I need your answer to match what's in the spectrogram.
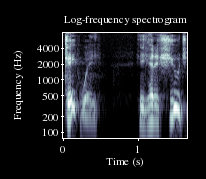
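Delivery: plain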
